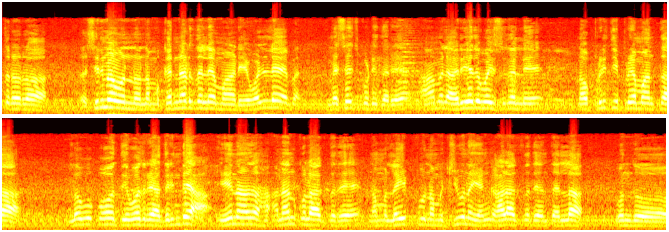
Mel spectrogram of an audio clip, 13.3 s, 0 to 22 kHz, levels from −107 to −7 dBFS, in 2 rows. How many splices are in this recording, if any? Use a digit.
0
